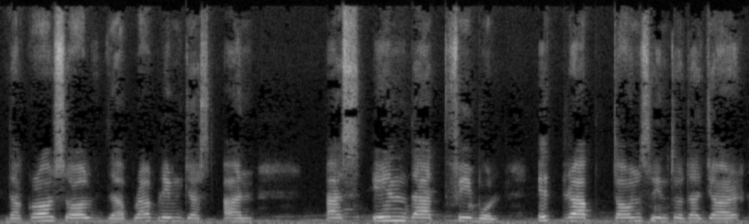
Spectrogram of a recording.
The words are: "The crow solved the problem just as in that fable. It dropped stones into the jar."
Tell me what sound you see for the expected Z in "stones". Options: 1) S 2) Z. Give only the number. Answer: 1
